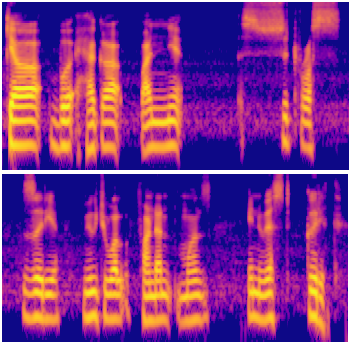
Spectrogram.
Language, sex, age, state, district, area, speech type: Kashmiri, male, 30-45, Jammu and Kashmir, Bandipora, rural, read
